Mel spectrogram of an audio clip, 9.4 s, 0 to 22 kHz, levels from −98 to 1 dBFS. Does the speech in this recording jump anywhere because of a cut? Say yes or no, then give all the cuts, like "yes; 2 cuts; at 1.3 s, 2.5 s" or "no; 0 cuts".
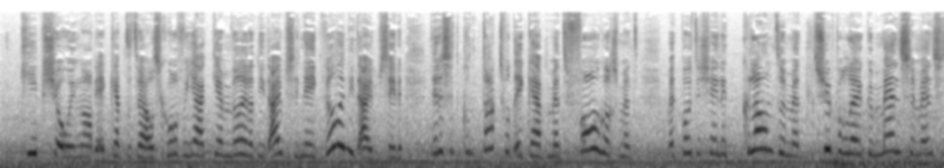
yes; 1 cut; at 0.9 s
